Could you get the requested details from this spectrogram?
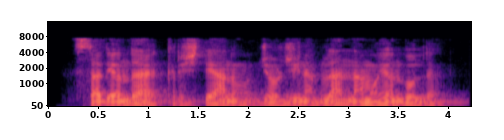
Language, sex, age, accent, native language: Uzbek, male, 25-34, Navoiy, Uzbek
